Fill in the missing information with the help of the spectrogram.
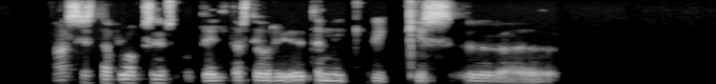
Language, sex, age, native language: Icelandic, male, 30-39, Icelandic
